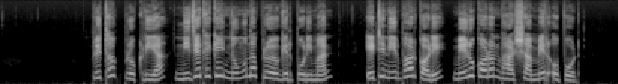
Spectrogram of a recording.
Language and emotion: Bengali, neutral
